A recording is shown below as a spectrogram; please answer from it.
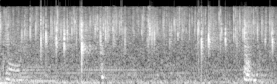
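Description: Rain pours down on someone showering outdoors in the open, a steady broadband splashing and gushing with scattered louder drip bursts, close and continuous throughout.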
